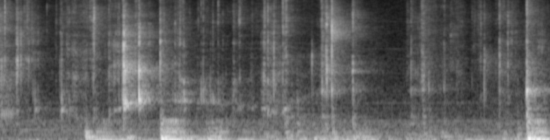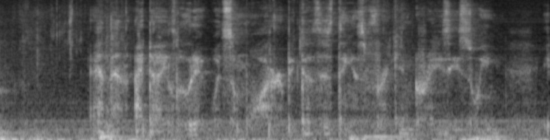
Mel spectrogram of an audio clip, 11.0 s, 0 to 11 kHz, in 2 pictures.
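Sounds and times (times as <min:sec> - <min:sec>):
dull knocks: 0:00.8 - 0:07.1.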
